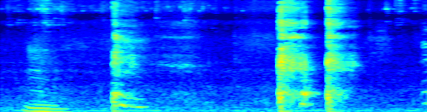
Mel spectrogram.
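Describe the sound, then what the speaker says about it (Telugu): A boy with a cold and a hoarse throat coughs in several short bursts, with two loud close coughs near the end and quieter sounds between them. "దగ్గుతున్నాడు"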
